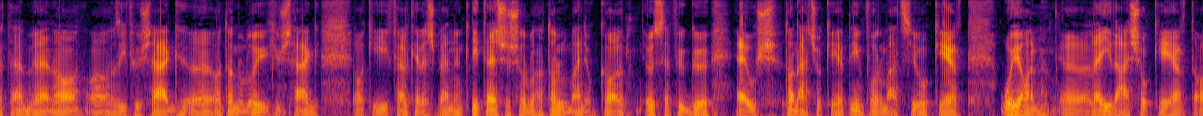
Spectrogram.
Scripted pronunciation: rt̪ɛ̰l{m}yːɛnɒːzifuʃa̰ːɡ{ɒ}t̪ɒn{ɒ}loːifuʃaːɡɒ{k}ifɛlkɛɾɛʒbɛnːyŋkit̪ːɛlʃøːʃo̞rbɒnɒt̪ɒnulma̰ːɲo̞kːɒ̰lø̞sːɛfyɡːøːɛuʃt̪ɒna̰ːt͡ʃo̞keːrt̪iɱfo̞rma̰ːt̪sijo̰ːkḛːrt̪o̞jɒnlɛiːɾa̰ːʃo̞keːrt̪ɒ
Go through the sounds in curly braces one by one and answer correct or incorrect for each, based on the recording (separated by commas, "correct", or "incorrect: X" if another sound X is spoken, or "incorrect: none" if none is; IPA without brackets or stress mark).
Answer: correct, correct, incorrect: u, correct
